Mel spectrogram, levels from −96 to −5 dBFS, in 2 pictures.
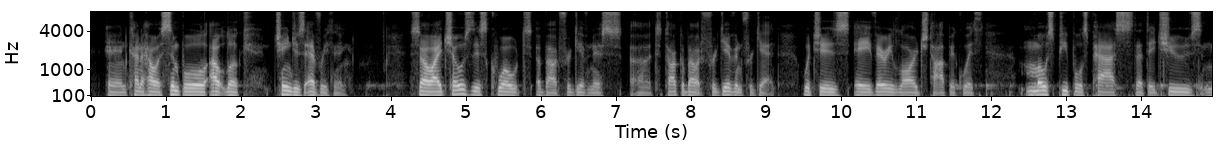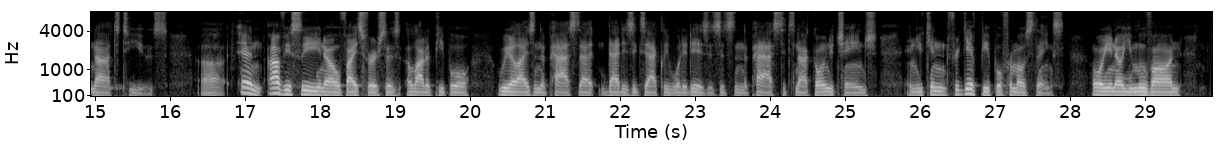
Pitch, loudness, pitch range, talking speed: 115 Hz, -34 LUFS, 105-120 Hz, 170 wpm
